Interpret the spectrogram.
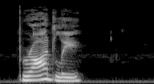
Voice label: "broadly", english; 3000 words

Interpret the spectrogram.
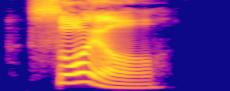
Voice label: "SOIL", english; 3000 words

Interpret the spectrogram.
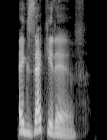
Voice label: "executive", English; 3000 words

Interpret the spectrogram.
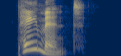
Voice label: "PAYMENT", English; 3000 words

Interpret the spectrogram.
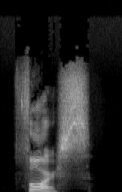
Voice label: "force", English; 3000 words

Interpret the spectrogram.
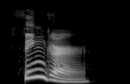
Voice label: "FINGER", English; 3000 words

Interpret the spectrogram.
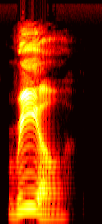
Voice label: "REAL", English; 3000 words

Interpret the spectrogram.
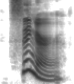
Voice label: "singer", English; 3000 words

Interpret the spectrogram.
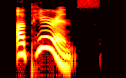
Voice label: "appearance", english; 3000 words

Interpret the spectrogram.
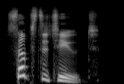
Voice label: "substitute", English; 3000 words

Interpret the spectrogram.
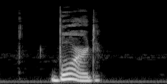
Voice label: "BORED", english; 3000 words

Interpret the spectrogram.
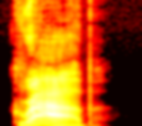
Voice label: "grab", English; 3000 words

